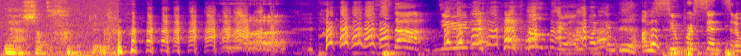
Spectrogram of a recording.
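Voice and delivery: laughing. Real, not acted. Cracking up after the tasting.

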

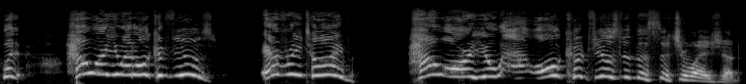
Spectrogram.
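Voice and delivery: high, exasperated yell; incredulous yell. Real, not acted. Streamer yelling at the robber on screen in disbelief. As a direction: shout at him in disbelief.

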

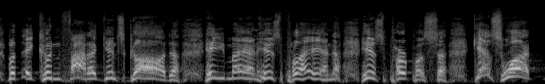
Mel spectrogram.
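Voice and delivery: loud, high hollering sermon with a gasped "uh" after each phrase; full-force preaching. Acted. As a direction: preach it out loud to the whole church.

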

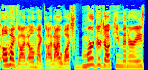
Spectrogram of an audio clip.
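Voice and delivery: hammed-up alarmed sister on the phone; mock panic, words tumbling out fast; freaking out. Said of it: "She's freaking out".

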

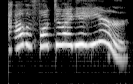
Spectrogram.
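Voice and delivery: high, loud, bewildered outburst; shocked confusion. Retold or imitated. Waking in a hospital room, stunned to be there, high shocked cry. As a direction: voice shooting up in disbelief. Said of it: "And I was like".

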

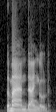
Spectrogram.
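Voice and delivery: ordinary delivery

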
